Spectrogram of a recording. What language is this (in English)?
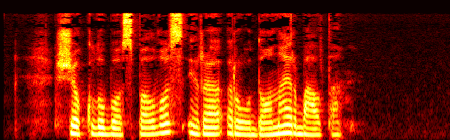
Lithuanian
